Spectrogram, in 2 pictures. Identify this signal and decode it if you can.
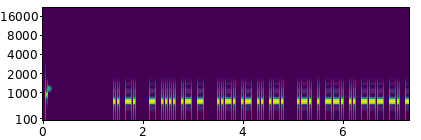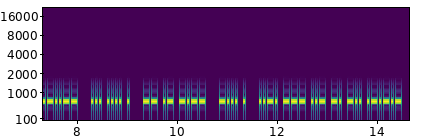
Morse code, heard as a keyed tone, about 30 wpm, 700 Hz. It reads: IN THAT FAIR REGION, SHE MAY BE FOUND.
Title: Sentences from Top 1500 Words 30wpm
